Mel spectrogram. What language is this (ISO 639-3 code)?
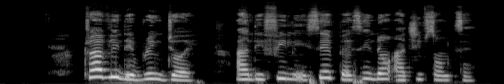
pcm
